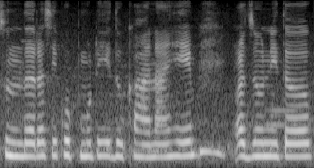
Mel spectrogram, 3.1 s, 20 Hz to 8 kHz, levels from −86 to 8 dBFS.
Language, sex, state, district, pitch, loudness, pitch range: Marathi, female, Maharashtra, Gondia, 235 Hz, -14 LUFS, 235-250 Hz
